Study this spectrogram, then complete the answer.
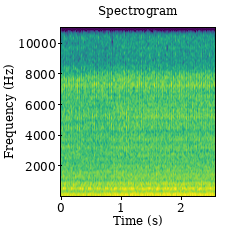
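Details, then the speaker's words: Renault Trafic 2 phase 2 2.0 dCi (M9R 780) diesel, after replacing a faulty PCV valve that caused lack of power and high fuel consumption: even, steady idle with smooth low rumble, far fewer low-rpm misfires, engine noise noticeably improved. "Alors petite impression après le changement de la valve PCV, donc le véhicule fonctionne vachement mieux, il y a beaucoup moins de dératés à bas régime,"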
